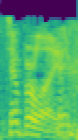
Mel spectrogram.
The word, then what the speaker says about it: Temperley: Temperley.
